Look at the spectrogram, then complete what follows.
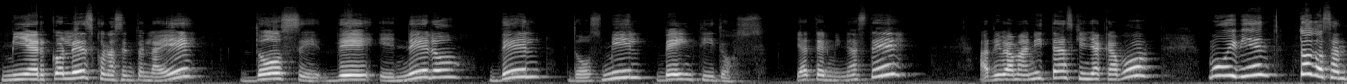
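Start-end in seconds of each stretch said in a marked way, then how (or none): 2.4-7.7 date read out very slowly, word by word; slow dictation. Shown as a demonstration. Teacher reads the full date slowly as the child copies. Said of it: "Y ahí está nuestra fecha completa".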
